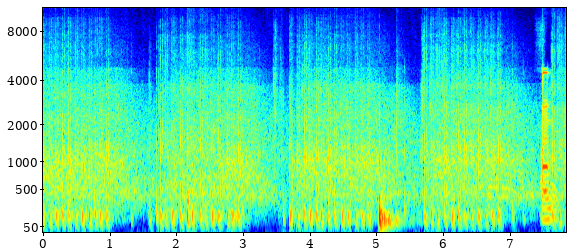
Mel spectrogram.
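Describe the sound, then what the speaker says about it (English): Sustained bursts of machine-gun fire in the ArmA Reforger military game, rapid rhythmic volleys repeating for several seconds with short pauses between strings, loud and close, with a sharper single report near the end. "There, that's the machine gun, right? That's firing, right?"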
